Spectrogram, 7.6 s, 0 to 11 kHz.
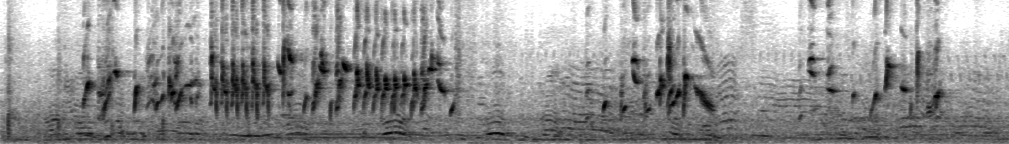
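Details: Wild goldfinch song recorded in Sidi Bel Abbes on 17 December 2021. It opens with energetic high chattering and buzzy trilled bursts, then gives sparser, sliding tweets with short pauses between phrases.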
